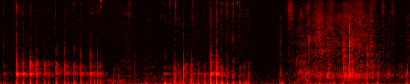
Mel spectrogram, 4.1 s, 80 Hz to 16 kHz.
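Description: Fingertips and nails scratch and tap the side of a single empty, dark blue/grey Vans-style low-top sneaker with a canvas and suede upper, white rubber sole and white laces, held in one hand. Quiet bursts of quick, dry, low-heavy scratching and tapping come in clusters with short pauses between them, over a faint steady hum near 500 Hz.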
